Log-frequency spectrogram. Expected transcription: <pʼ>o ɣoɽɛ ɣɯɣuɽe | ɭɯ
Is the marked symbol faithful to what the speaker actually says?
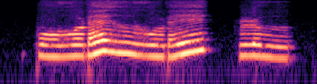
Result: no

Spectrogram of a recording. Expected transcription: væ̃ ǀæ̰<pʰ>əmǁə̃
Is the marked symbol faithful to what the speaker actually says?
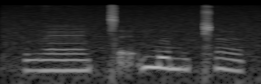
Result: no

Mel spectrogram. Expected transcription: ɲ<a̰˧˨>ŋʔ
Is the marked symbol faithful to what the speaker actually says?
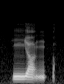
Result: yes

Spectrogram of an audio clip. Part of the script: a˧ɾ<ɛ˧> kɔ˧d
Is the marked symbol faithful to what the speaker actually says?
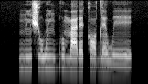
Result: yes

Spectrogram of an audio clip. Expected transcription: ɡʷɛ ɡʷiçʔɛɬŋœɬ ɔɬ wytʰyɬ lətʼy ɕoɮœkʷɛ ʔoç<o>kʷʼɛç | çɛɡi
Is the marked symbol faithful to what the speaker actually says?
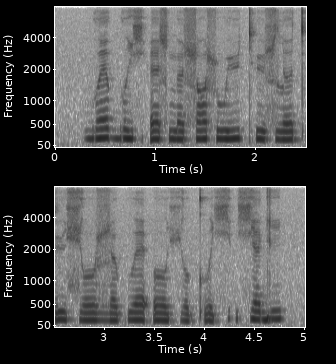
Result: yes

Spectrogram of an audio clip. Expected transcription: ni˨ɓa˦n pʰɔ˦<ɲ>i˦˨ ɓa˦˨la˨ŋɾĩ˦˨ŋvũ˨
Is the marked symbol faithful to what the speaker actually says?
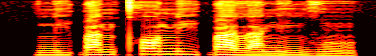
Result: no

